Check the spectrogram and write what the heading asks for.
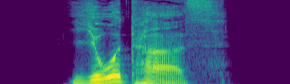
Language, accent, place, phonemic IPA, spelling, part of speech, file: German, Germany, Berlin, /ˈjoːtas/, Jotas, noun, De-Jotas.ogg
- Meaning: 1. plural of Jota 2. genitive singular of Jota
